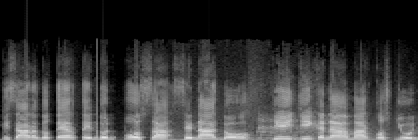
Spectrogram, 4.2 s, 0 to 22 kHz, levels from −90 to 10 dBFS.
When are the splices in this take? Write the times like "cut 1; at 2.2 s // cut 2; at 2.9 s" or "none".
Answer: cut 1; at 0.9 s // cut 2; at 2.6 s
